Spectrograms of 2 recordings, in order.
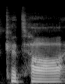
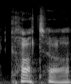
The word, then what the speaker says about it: Qatar: Well, they do pronounce Qatar as cutter. Oh, fuck me, yes. Qatar.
